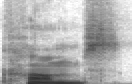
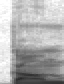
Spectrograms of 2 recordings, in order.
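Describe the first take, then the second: First: The first consonant has a strong puff of breath. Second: The first consonant has no puff of breath. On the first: The speaker calls it right. "সির উচ্চারণটা খ হবে" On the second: The speaker calls it wrong. "আমরা যেটা বলতাম কাম বলতাম"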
